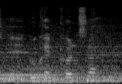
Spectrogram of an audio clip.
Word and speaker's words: Ukendt Kunstner: It's Ukendt Kunstner. But yeah, I think there is a constellation in the second word with what is it, NSTN, like in a row.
